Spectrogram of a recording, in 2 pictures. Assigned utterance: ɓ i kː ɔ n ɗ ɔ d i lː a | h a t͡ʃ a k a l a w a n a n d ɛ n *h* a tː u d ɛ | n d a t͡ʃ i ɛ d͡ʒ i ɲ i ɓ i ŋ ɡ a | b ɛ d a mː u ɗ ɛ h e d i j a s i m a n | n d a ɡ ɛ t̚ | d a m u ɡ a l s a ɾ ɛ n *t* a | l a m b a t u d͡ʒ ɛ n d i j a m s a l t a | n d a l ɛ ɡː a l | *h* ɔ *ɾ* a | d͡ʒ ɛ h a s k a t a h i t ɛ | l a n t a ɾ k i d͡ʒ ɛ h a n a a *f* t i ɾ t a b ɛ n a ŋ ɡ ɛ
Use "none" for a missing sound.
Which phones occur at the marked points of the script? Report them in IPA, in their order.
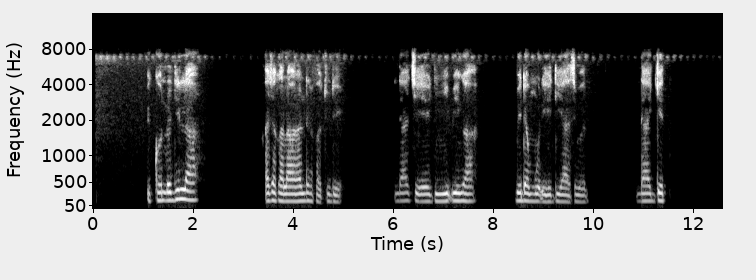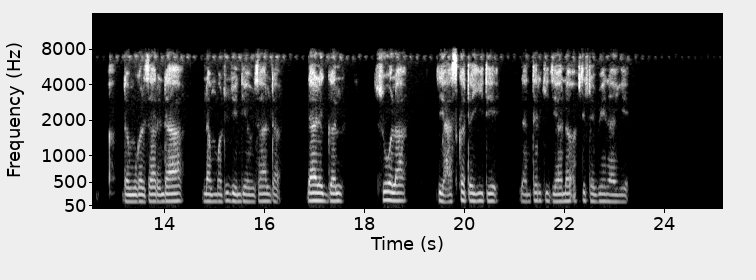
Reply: f, d, s, l, f

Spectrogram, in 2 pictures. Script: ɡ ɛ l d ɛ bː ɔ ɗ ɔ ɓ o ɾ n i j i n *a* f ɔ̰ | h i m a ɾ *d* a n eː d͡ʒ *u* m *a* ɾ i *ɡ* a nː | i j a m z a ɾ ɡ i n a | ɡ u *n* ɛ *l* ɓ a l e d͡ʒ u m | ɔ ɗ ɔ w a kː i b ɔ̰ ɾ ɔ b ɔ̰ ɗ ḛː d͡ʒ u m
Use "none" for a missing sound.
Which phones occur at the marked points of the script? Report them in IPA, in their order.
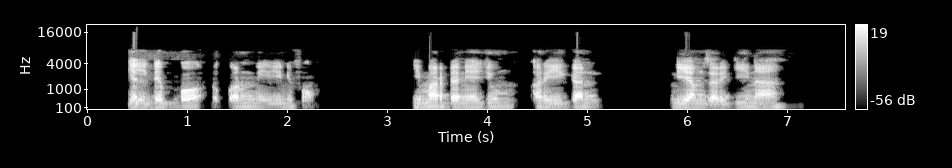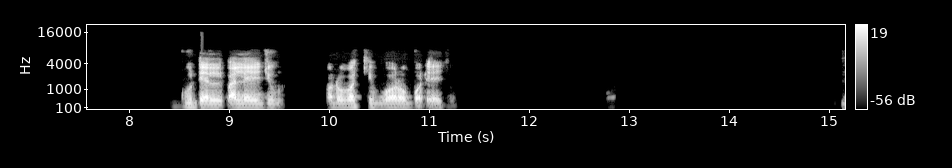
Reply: i, d, u, a, ɡ, d, l

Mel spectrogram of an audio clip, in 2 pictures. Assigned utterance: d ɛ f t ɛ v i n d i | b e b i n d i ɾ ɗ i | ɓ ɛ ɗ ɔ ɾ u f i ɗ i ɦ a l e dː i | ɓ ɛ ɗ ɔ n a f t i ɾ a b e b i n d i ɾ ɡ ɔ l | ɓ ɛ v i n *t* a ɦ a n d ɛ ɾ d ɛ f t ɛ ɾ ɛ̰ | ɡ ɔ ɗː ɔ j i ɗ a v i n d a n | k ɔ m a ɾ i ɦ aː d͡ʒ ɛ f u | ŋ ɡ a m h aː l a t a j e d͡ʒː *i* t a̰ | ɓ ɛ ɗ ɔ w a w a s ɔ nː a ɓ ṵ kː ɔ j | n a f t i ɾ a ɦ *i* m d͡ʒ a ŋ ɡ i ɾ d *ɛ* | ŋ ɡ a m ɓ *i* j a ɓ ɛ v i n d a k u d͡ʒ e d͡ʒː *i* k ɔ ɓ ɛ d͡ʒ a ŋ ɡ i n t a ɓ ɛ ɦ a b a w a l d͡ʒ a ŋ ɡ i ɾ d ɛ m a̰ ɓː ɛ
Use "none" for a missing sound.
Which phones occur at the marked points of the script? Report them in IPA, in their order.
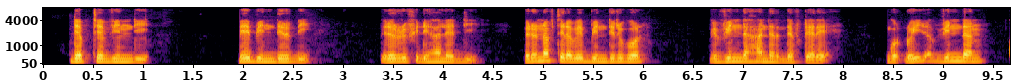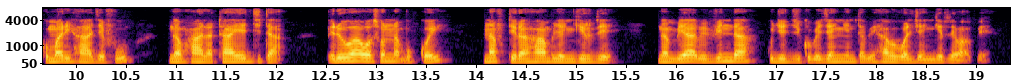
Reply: d, i, a, ɛ, ɛ, i

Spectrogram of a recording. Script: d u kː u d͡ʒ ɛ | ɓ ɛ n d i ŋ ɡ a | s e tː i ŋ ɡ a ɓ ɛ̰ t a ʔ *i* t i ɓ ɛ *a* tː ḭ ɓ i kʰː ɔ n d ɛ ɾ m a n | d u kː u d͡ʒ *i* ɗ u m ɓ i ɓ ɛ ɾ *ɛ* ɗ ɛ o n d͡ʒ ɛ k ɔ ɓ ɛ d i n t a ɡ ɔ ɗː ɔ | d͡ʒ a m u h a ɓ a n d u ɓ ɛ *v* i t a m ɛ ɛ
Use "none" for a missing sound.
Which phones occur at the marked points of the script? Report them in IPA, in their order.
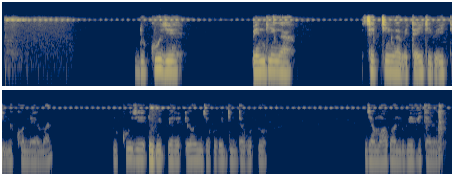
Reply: i, i, ɛ, ɛ, v

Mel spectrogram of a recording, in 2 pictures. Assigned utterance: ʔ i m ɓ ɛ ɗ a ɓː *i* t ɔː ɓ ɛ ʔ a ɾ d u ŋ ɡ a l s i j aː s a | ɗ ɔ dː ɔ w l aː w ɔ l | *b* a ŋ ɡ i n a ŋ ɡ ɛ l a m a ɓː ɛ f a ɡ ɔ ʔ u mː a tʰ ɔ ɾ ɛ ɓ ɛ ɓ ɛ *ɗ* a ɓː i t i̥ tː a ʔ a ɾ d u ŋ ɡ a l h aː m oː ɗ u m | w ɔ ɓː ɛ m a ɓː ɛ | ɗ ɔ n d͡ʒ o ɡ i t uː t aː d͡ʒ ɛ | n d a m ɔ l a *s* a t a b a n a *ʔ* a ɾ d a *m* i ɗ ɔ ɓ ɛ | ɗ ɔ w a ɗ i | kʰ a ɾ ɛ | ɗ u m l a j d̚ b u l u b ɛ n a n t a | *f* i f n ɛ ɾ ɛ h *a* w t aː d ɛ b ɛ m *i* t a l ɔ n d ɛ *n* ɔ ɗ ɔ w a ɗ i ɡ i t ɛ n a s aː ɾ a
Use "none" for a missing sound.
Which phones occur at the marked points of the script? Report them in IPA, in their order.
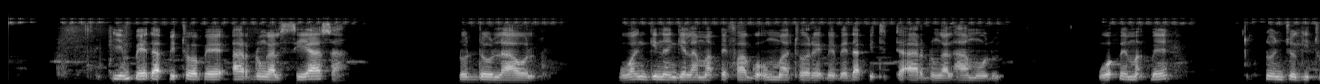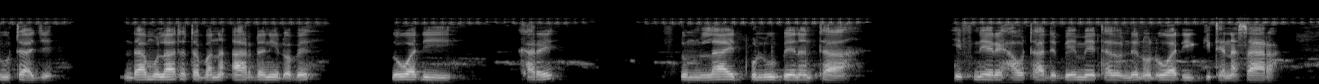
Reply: i, w, ɗ, t, ʔ, n, h, a, ɛ, n

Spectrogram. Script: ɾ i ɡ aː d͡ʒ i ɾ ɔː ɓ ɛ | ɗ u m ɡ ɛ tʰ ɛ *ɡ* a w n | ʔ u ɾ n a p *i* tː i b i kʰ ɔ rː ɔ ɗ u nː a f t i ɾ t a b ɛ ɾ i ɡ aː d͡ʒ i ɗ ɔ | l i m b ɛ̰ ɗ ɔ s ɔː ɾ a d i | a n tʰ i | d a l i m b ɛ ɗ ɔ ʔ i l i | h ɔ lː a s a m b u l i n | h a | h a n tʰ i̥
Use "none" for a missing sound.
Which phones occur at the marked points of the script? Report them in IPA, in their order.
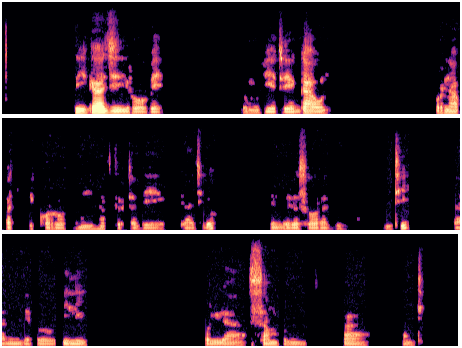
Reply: ɡ, a

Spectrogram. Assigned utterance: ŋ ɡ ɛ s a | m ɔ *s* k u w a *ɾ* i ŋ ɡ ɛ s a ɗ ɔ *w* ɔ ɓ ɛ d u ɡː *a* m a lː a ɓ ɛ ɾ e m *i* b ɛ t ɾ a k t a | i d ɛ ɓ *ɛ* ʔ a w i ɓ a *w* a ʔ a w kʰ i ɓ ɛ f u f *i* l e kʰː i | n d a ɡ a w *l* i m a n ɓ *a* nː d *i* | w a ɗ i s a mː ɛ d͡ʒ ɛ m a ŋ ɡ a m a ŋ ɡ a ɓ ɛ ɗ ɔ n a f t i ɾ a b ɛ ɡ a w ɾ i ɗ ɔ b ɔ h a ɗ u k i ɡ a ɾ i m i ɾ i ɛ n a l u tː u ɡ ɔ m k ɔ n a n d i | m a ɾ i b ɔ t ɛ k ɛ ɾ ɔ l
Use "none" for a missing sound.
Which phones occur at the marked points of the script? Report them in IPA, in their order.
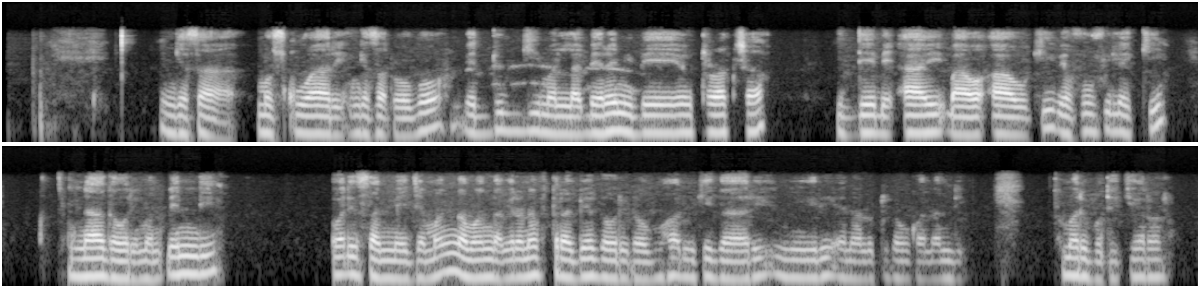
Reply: s, ɾ, b, i, i, ɛ, w, i, ɾ, e, i

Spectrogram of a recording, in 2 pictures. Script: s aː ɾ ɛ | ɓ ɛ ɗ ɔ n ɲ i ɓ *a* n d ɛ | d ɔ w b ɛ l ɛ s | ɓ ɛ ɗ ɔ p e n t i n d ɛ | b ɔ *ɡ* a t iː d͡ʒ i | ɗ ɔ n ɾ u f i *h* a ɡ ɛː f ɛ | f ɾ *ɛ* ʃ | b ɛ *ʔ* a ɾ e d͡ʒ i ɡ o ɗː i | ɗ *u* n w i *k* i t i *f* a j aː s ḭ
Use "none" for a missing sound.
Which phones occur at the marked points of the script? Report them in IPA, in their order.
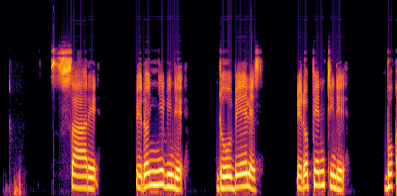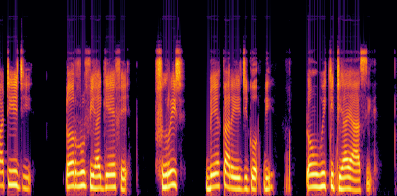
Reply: i, k, h, i, k, ɔ, k, h

